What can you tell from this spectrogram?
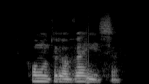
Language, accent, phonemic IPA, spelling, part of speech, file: French, Canada, /kɔ̃.tʁə.vɛ̃s/, contrevinsse, verb, LL-Q150 (fra)-contrevinsse.wav
- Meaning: first-person singular imperfect subjunctive of contrevenir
